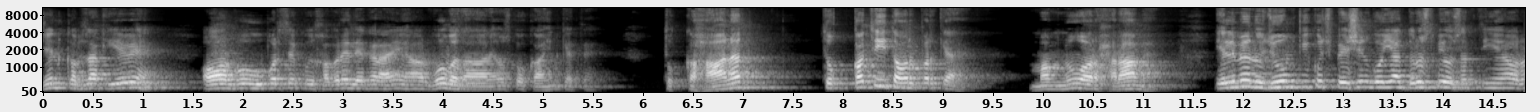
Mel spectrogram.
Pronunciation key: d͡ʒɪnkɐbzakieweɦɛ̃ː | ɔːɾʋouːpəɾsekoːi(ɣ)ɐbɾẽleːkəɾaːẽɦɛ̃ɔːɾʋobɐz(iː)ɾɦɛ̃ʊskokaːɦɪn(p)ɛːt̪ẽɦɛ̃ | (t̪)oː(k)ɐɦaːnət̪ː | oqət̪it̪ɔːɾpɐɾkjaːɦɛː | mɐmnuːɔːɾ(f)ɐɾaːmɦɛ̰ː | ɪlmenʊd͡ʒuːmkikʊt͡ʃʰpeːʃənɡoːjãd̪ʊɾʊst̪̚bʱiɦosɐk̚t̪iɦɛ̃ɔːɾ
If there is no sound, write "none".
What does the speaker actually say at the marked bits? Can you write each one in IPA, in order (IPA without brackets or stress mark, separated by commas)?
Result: x, aː, k, t̪, k, h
